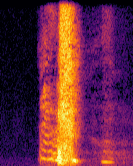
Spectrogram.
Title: Sneezing attack lol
